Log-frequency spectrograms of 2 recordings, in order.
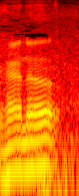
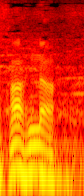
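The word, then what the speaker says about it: Hana: It looks like Hannah, but it's Hahna. That's the way you pronounce it.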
